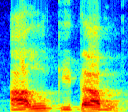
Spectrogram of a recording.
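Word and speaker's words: الكتابُ: তাহলে উচ্চারণ হবে দেখেন আল কিতাবু। এই কাফটা হচ্ছে হরফুল কমারিয়া। অর্থাৎ এইযে কাফ। এইজন্য এখানে লামটা উচ্চারিত হচ্ছে।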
